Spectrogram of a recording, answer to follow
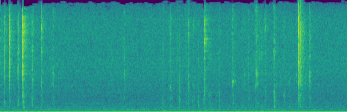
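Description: Typing on a computer keyboard: a quick run of keystrokes in the first second, then a few scattered keys and one sharper click near the end.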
